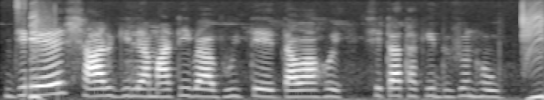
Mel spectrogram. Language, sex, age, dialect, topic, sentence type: Bengali, female, 18-24, Rajbangshi, agriculture, statement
